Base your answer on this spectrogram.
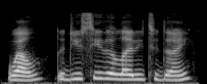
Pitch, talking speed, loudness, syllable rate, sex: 235 Hz, 230 wpm, -18 LUFS, 5.1 syllables/s, female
